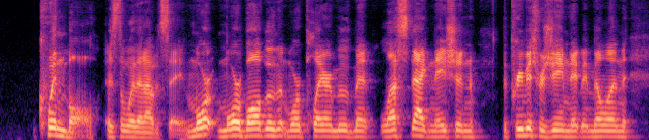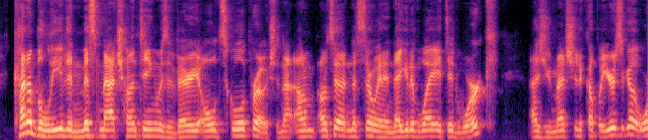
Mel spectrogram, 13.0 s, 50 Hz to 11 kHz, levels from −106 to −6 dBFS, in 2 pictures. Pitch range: 135-155 Hz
